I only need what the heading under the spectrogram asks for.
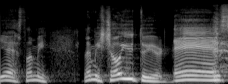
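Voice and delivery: put-on Mexican accent, slow and unhurried. Retelling a funny scene, the speaker quotes a man's reply in a mexican accent. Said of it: "he starts like talking in a Mexican accent".

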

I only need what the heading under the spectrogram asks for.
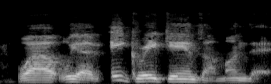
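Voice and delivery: put-on excitement, plainly sarcastic fake enthusiasm. Previewing the upcoming games to the co-host: sarcastic mock enthusiasm. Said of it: "I'm being a little sarcastic".

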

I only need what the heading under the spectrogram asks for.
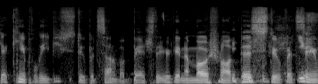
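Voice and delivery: cynical voice. Retelling his thoughts while watching a movie scene: imitating his own cynical side. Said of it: "The cynical side of me was like".

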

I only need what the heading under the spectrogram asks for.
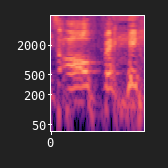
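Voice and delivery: put-on shouting. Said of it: "I wanted to shout".

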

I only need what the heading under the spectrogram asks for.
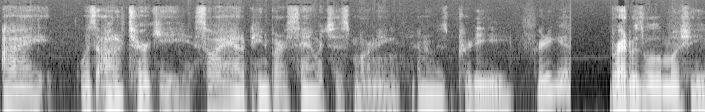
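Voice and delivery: hushed half-whisper held throughout. Host chatting to listeners between show segments, half-whispering. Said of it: "and I'm whispering".

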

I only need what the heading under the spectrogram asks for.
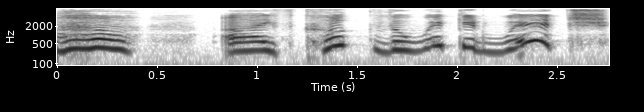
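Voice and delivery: high-pitched, loud gasped exclamation. A narrator reads the girl answering her brother, gasped. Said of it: "gasped Gretel".

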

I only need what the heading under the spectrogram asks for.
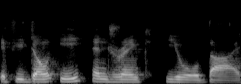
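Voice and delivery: very thick, heavy put-on Polish accent. Quote a 60-year-old man who had done the Lead Man series, in a very thick Polish accent. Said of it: "in this very thick Polish accent".

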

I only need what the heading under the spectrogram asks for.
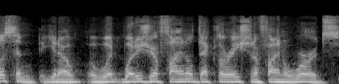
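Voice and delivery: normal talking voice

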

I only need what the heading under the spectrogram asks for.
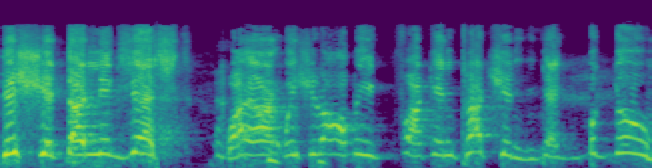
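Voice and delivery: very high, dopey, dim-witted voice. Imagining how Keith handles covid: imitating Keith as an idiot. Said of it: "I portray Keith as a idiot".

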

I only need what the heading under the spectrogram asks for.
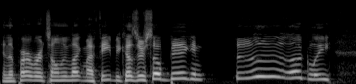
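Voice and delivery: mock sobbing wail, high and fast.

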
